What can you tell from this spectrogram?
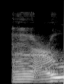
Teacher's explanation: Domah dengan memonyongkan kedua bibir, mengumpulkan kedua bibir ke depan. Du, jangan no, no. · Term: harokat domah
